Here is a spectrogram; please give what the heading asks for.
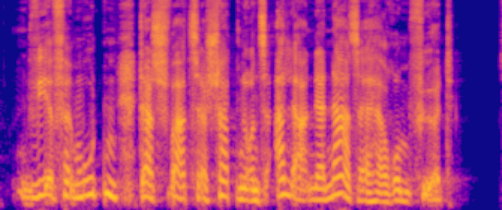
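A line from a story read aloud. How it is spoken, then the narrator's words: Plain. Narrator (German): sagte Latte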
